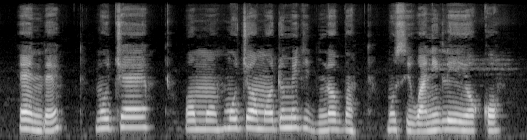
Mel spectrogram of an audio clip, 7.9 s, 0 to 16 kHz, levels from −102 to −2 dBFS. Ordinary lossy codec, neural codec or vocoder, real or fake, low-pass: AAC, 64 kbps; none; real; 14.4 kHz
